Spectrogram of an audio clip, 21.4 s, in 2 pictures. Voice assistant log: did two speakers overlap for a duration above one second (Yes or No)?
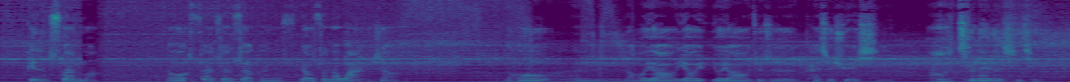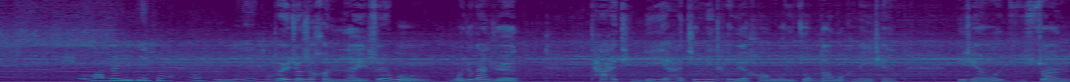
No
